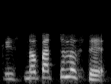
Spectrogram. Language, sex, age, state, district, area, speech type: Assamese, female, 18-30, Assam, Dhemaji, urban, conversation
